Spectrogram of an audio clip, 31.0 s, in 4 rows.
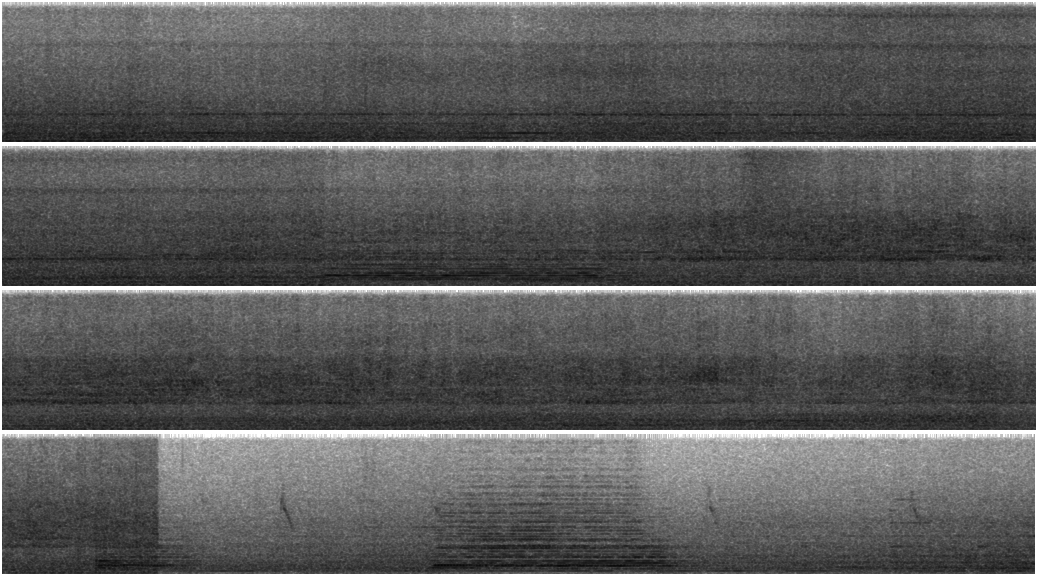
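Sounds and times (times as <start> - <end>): train wheels on rail: 0.0 - 31.0
locomotive air horn blast: 9.8 - 12.6, 24.0 - 25.0, 26.5 - 28.6.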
